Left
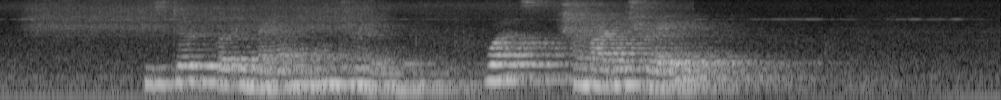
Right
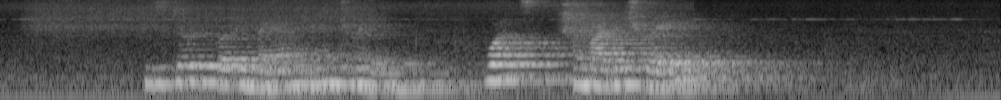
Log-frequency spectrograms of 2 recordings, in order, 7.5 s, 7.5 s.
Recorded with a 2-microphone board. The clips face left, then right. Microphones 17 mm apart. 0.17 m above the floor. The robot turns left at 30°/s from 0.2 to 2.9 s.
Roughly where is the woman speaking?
Ahead left.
